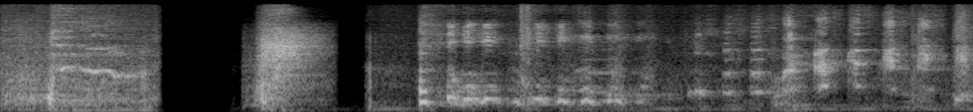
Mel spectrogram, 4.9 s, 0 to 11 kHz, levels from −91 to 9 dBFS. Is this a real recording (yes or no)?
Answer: no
